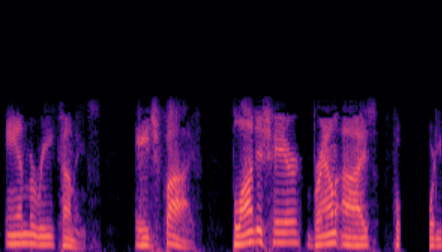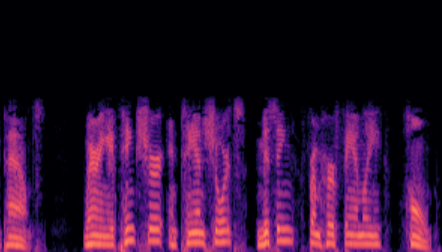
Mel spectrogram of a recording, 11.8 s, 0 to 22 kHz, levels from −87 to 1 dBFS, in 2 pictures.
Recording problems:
high frequencies cut off; severe; nothing above 3.5 kHz
garbled, watery; slightly
audio cutting out; at 5.5 s

